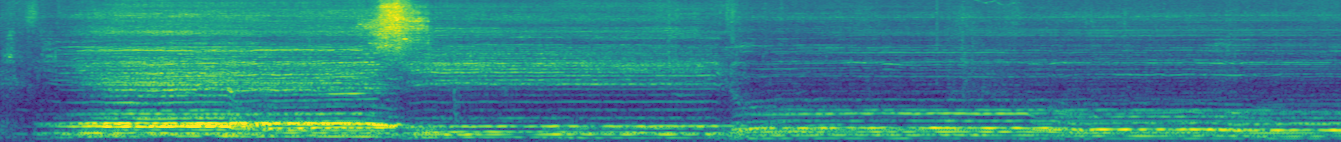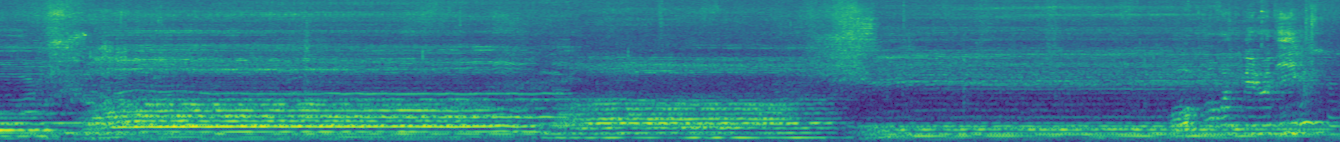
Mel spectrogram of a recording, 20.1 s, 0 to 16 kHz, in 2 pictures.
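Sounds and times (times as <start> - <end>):
choir of tenors, basses and altos singing: 0.0 - 20.0.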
